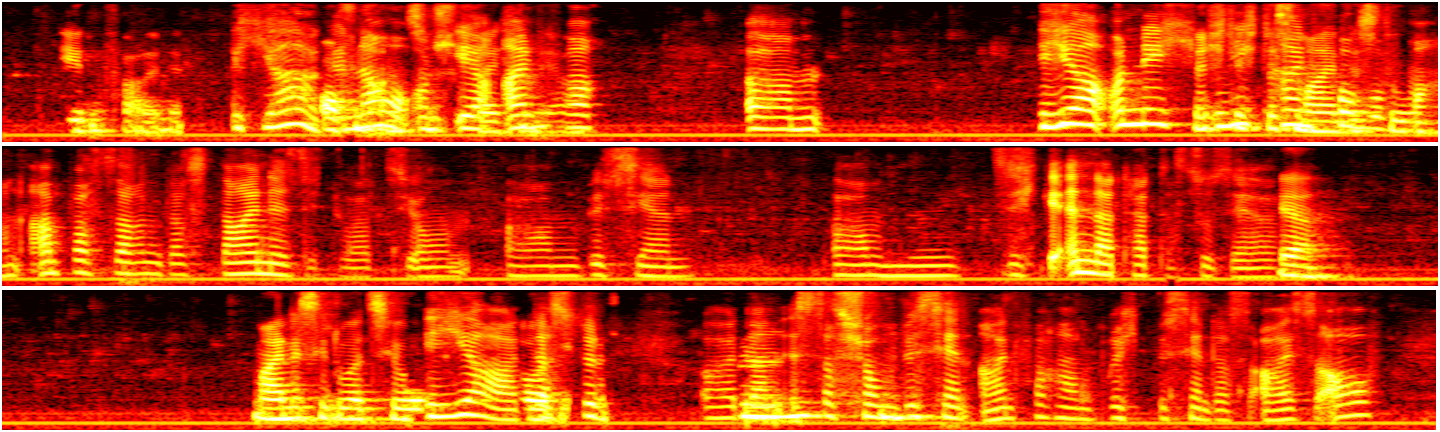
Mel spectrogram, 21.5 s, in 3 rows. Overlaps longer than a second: present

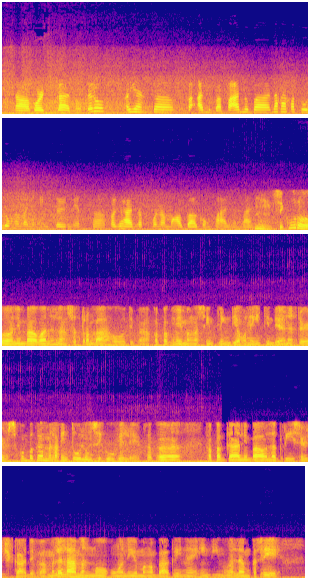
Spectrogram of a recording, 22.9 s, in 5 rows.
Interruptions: none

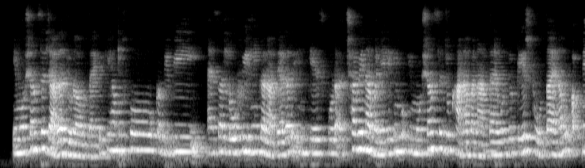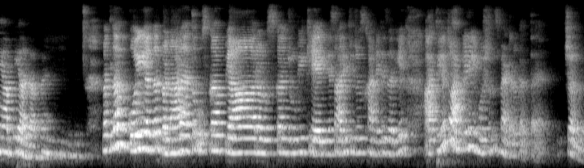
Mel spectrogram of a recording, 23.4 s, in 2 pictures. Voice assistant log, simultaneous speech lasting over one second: none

